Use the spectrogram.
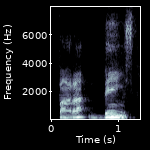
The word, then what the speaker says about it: parabéns: Palavras cuja sílaba tônica é a última, né? Por exemplo, funil, parabéns, rapaz. Veja bem, as que têm mais de uma sílaba classificam-se como oxítonas. Olha só, porque a sílaba tônica é a última. Não quer dizer que ela vai ser acentuada. Quer dizer que ela é mais forte.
